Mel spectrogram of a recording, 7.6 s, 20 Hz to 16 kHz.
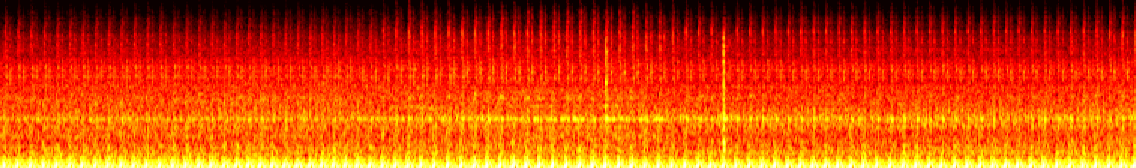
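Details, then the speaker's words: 2015 Honda Foreman 500 4x4 single-cylinder engine idling with a light quick tick; checked with a screwdriver as a stethoscope, owner suspects the fuel injector, possibly intake valve lifter; not confirmed. "Get ourselves a long screwdriver like this. And we put this in various spots and then put our ear to it. Cup our hand, put our ear to it. Yeah, I think it's this injector."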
